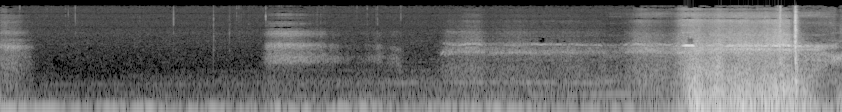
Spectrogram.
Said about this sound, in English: she's unlocked the car twice, and I'm like, I'm already in the car. You don't need to unlock it.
